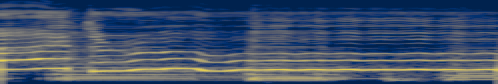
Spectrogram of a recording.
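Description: A female voice sings long, held notes with vibrato over strummed acoustic guitar chords.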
